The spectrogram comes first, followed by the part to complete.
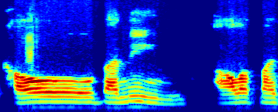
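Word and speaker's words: כל: one of them anyway this is the sound of like word cold it's spelled differently but it sounds the same this means all its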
